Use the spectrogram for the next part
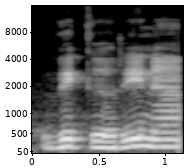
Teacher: रा बारीक पढ़ी जाएगी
